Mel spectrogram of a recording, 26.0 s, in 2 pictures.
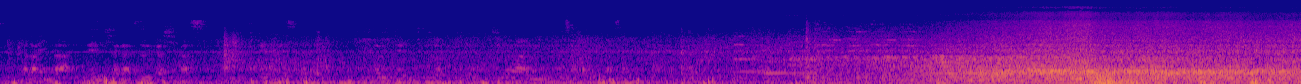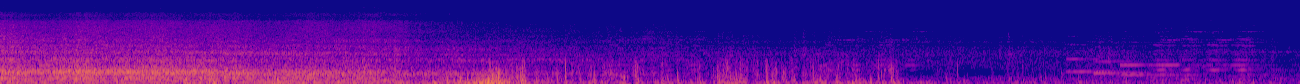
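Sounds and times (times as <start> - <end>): electric train rushing past: 6.3 - 26.0.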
